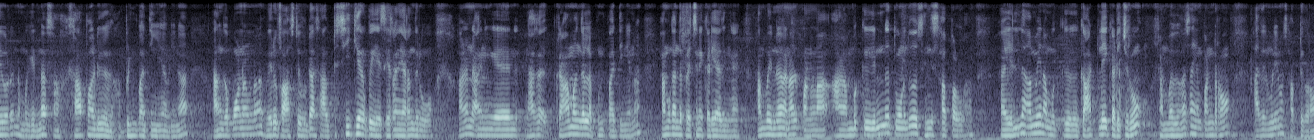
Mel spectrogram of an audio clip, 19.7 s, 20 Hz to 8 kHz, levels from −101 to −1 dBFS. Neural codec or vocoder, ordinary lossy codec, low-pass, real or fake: none; none; 7.2 kHz; real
